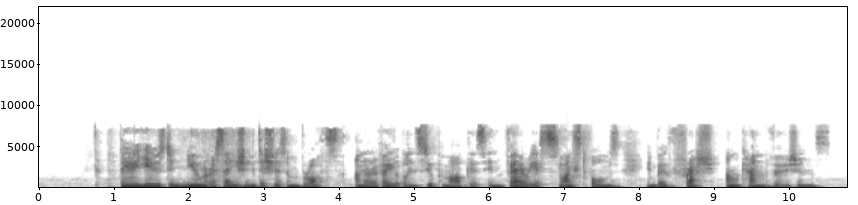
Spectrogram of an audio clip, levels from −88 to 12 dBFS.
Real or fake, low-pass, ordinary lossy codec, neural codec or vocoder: fake; 7.2 kHz; AAC, 24 kbps; codec, 16 kHz, 4 kbps, FreqCodec, larger model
